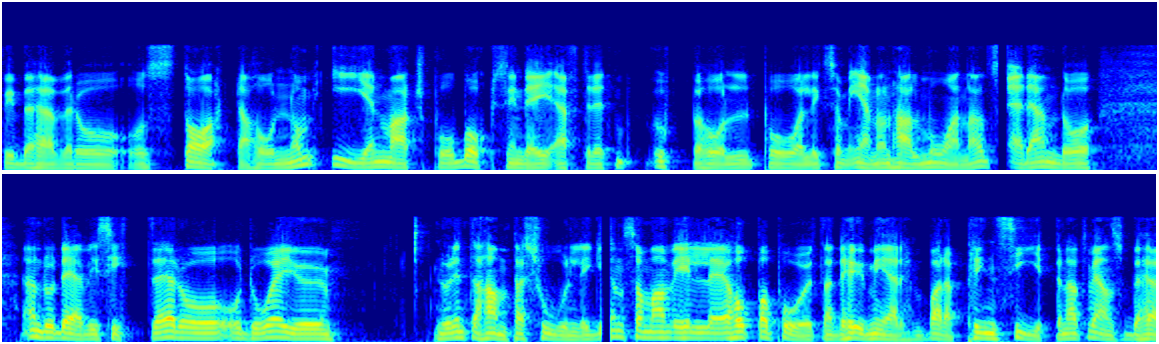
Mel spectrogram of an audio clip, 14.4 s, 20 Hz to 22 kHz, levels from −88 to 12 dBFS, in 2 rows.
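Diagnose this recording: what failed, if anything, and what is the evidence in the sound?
Network packet loss on an ADPCM call: hard-edged flat gaps at 6.22–6.34 s after "och en halv månad" and 10.96–11.06 s after "inte han", then briefly mistracked decoder step size.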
